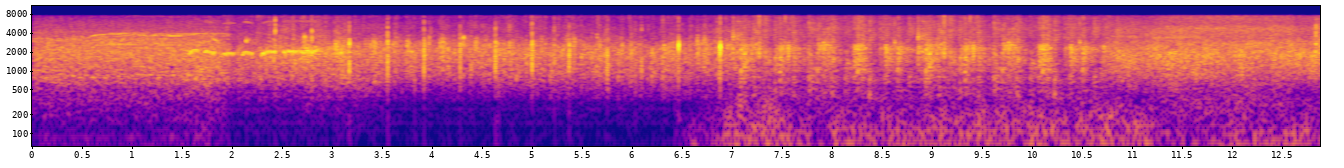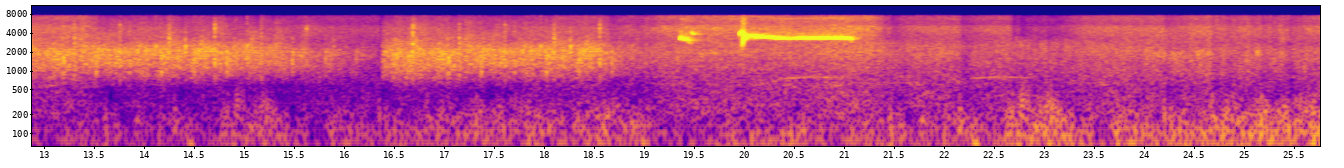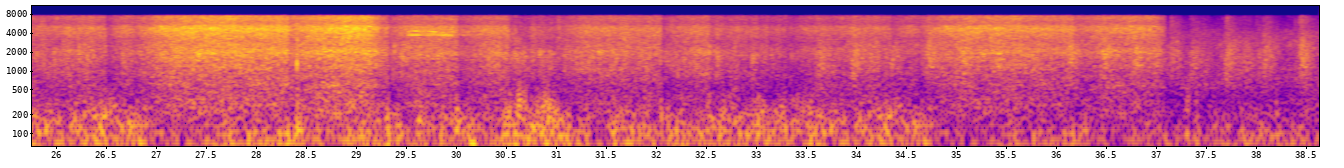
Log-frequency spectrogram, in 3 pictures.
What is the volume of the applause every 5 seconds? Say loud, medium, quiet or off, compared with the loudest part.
loud, loud, loud, loud, medium, medium, medium, medium.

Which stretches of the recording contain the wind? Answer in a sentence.
The wind can be heard from 6.4 to 38.5 s.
